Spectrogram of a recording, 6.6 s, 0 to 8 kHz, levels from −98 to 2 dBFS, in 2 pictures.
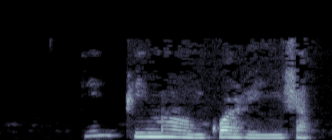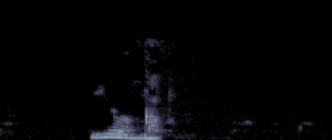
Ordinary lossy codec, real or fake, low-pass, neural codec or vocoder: MP3, 24 kbps; real; 7.2 kHz; none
